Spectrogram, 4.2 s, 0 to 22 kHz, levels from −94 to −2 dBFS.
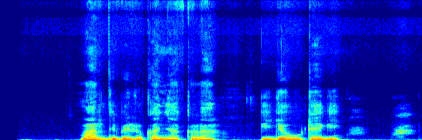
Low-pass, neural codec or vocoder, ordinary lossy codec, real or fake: none; none; none; real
